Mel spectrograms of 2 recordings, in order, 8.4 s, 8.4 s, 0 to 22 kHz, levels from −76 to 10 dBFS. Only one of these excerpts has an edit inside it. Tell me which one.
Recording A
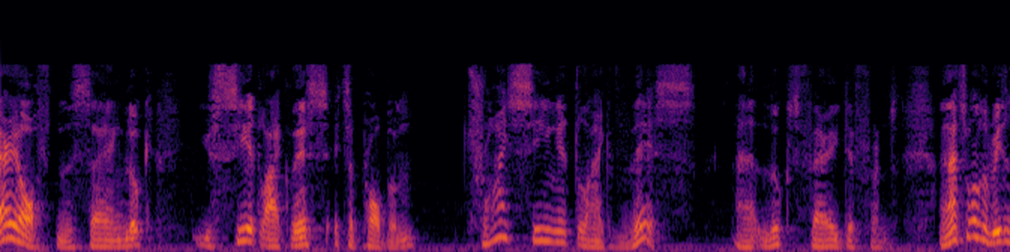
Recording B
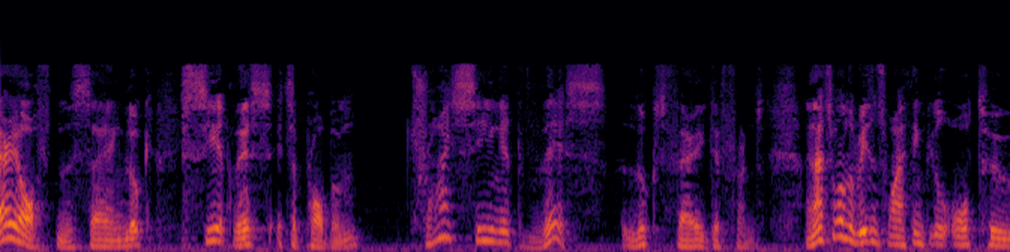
B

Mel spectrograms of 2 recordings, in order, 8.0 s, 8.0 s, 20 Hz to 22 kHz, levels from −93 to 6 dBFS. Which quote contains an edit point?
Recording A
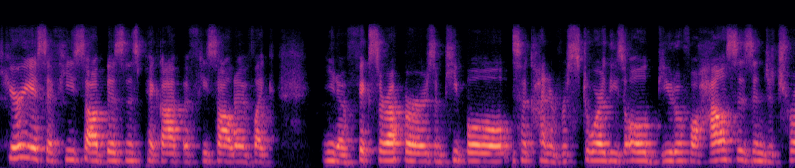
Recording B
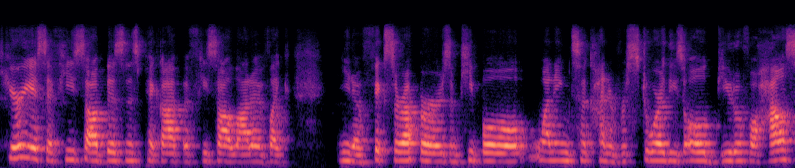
A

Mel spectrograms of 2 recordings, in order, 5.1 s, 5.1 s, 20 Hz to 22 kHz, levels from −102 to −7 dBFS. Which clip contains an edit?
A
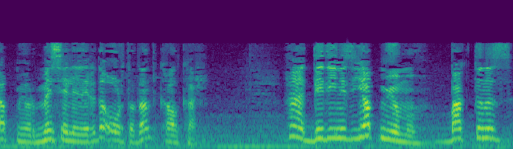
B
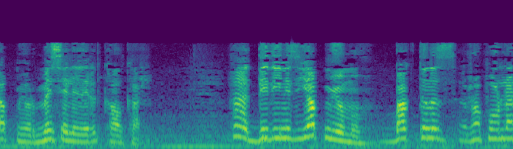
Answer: B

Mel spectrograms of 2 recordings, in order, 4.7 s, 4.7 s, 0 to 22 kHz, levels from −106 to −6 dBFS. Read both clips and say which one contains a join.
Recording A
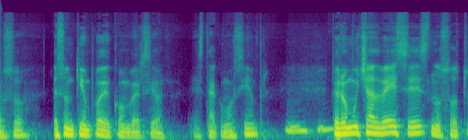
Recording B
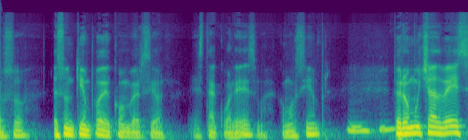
A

